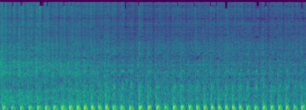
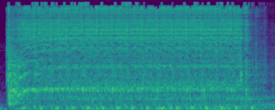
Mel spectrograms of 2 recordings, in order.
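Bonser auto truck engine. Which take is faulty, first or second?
first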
